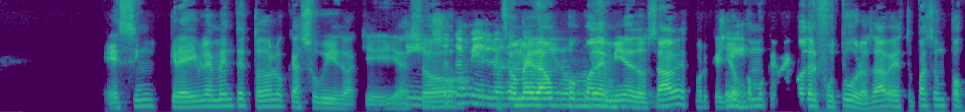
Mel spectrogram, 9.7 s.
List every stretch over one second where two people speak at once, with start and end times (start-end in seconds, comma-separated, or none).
4.0-6.3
